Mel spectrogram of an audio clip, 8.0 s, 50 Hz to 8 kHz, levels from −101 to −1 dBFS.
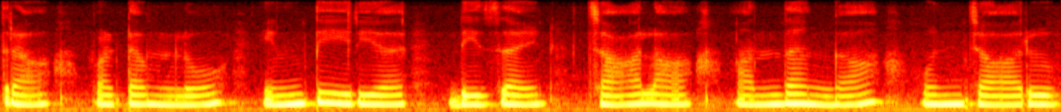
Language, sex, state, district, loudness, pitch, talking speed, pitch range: Telugu, female, Andhra Pradesh, Sri Satya Sai, -15 LUFS, 200 Hz, 55 wpm, 195-210 Hz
